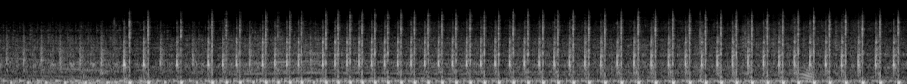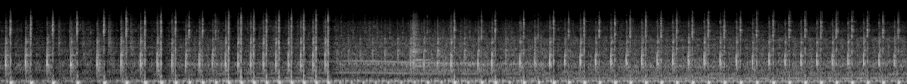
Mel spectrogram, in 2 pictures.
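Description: A mechanic's vehicle sits with its engine idling steadily close by, giving a fast, even chugging rhythm that holds without a break throughout, with no talking over it.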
